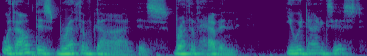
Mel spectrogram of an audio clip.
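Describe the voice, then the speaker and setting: Slow-paced man guiding a meditation. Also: fairly high pitch, expressive. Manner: unhurried, pausing between short phrases, often trailing off softly. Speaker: meditation guide.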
